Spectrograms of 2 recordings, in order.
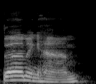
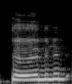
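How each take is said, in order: First: "Birmingham" with a full -ham at the end; expected spelled-out pronunciation. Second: Higher, louder mock Brummie "Birmingham"; Birmingham accent. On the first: Contrasting with locals, "Birmingham" as you would expect it. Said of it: "instead of Birmingham". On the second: Showing the way they say it, Birmingham accent. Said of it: "the way they say Birmingham". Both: Shown as a demonstration.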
